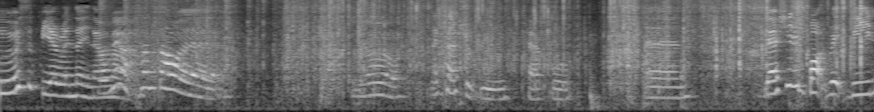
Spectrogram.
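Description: Plastic shopping bags crinkling as groceries are handled and pulled out, with a woman talking over it.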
